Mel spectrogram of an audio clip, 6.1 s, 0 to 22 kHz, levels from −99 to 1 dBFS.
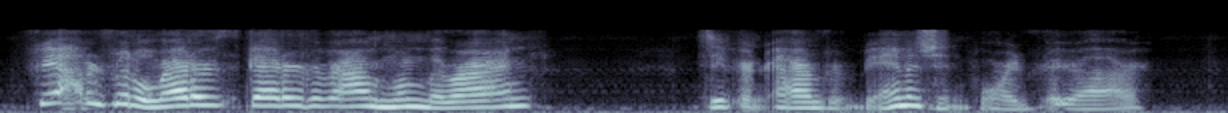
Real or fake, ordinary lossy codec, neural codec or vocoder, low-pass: fake; AAC, 32 kbps; autoencoder, 22.05 kHz, a latent of 192 numbers a frame, VITS, trained on many speakers; 7.2 kHz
